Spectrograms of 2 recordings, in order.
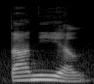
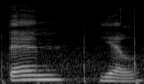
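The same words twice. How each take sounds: First: The middle is a full separate 'ee' vowel. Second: The middle is a quick 'y' glide. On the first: This is the Korean rendering of the name. "Daniel in the Korean" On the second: This is the American English pronunciation. "Like with a Y sound. Like like this"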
